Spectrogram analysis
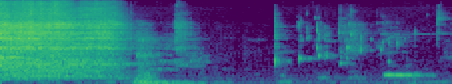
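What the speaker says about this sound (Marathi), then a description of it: "या ग्लासने बरोबर दोन ग्लास पाणी ओतणार आहे" Water pours in a steady stream for about a second, then a splash, followed by light clinks and small drips in a quiet room.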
